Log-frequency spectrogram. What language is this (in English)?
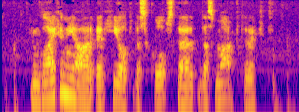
German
